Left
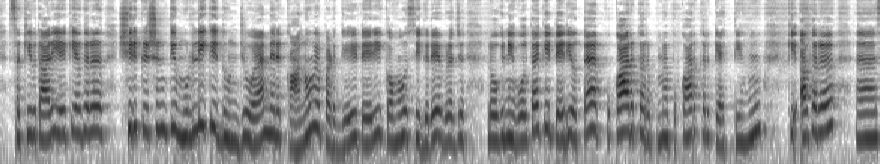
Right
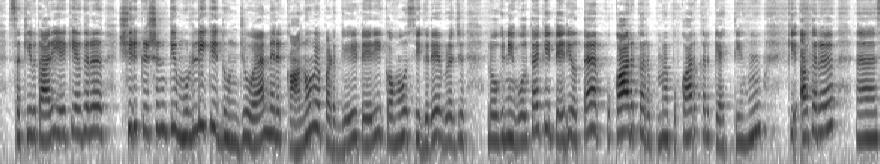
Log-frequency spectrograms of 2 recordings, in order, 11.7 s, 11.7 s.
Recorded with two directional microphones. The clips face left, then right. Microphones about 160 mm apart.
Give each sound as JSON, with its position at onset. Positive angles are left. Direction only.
{"t": 0.2, "sound": "speech", "side_deg": 5}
